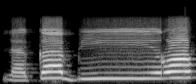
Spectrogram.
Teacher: لَكَبِيرَةٌ لَكَ، جلدی سے بی کو کھینچیں گے، یا مدہ ہے، را زبر را موٹا اور جلدی سے ، لَكَبِيرَ، اور پھر تن نہیں کریں گے کیونکہ آگے حمزہ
